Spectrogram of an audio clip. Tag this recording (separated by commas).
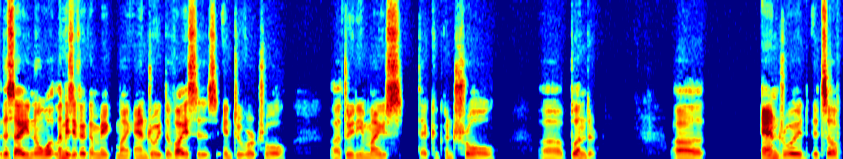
Speech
